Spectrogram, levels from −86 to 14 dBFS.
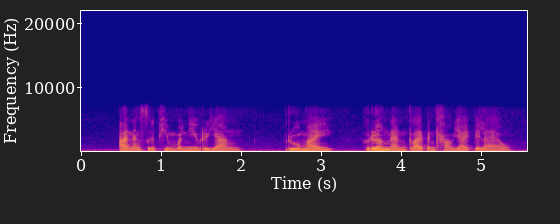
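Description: From 0 to 0.47 s, 2.19 to 2.53 s, 3.33 to 3.51 s and at 5.55 s, AMR comfort noise replaces the real background. The phone detected no speech, stopped sending frames and the receiver synthesised smooth, steady hiss instead, gated in and out at these pauses. On a spectrogram these stretches show as flat, featureless noise bands. The AMR wideband (HD Voice) path gives clear speech between them.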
